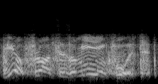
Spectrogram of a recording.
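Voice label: Hungarian player killed ally mood high, speech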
